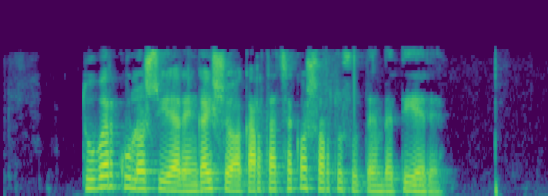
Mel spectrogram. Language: Basque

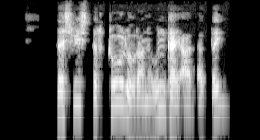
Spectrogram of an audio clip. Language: Pashto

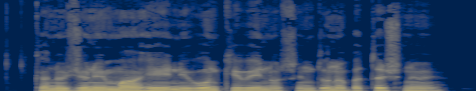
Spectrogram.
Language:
Pashto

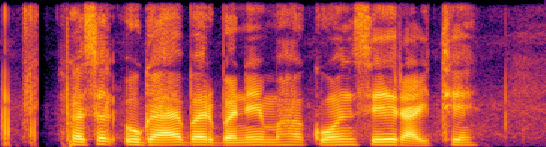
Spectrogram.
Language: Chhattisgarhi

